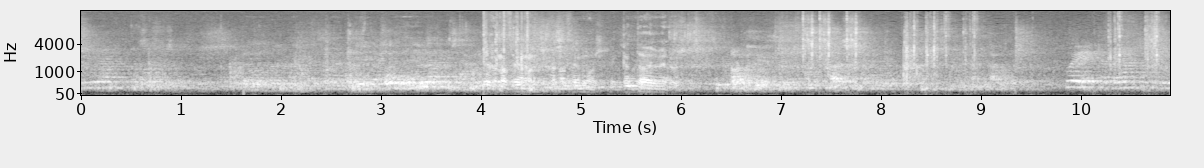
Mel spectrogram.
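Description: Several men talk to one another up close as they greet.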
